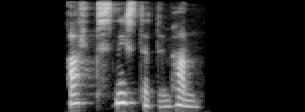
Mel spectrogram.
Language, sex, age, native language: Icelandic, female, 30-39, Icelandic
